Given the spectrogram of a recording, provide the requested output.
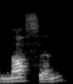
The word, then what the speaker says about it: Nathan: on the stage so i'm going to use the yiddish pronunciations that are actually in the libretto for the character so we have bathsheba who's pronounced basheva and nathan who's pronounced nassen and shalia which is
